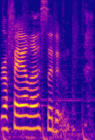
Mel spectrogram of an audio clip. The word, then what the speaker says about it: Raffaella Sadun: and today we have a very important guest Rafaela sedun welcome Rafaela did I did I pronounce it correctly you pronounce it very well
